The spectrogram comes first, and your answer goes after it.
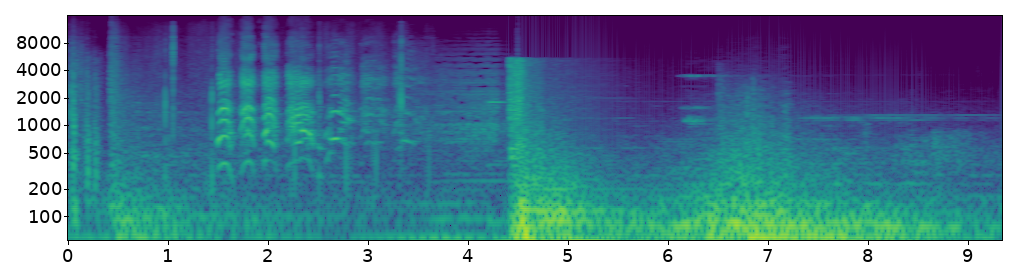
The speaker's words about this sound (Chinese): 大门砰的闭合。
